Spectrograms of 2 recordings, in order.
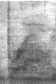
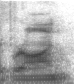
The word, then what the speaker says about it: Brown: And Brown, I actually think it's pronounced Brown, even like everything in your brain is telling you to say Braun.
